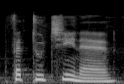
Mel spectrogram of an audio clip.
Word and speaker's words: fettuccine: What about fettuccine? Fettuccine. Oh, it's fettuccine. Fettuccine. In American, we say fettuccine.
